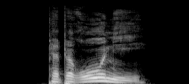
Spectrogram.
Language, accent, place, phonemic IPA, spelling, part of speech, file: German, Germany, Berlin, /pepəˈʁoːni/, Peperoni, noun, De-Peperoni.ogg
- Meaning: 1. chili pepper 2. bell pepper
